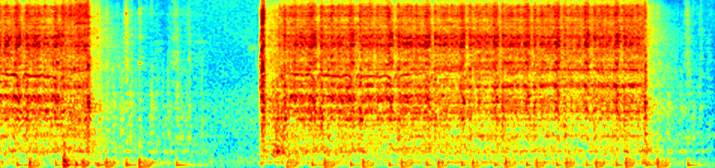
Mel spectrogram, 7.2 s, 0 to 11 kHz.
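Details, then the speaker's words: 2005 Kawasaki Mule 600 with 237 hours, owner-reported rough running, sputtering and misfiring, suspected fuel or carburetor issue; starter cranks in two long bursts, engine turns over evenly but never fires: crank-no-start, spark check next. "of course now i can't get it started but take my word for it that it's misfiring and running like crap"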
